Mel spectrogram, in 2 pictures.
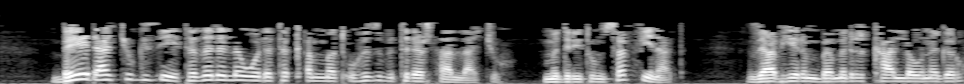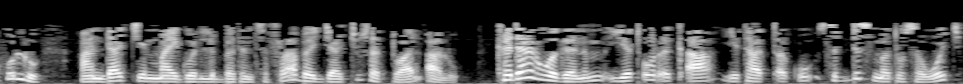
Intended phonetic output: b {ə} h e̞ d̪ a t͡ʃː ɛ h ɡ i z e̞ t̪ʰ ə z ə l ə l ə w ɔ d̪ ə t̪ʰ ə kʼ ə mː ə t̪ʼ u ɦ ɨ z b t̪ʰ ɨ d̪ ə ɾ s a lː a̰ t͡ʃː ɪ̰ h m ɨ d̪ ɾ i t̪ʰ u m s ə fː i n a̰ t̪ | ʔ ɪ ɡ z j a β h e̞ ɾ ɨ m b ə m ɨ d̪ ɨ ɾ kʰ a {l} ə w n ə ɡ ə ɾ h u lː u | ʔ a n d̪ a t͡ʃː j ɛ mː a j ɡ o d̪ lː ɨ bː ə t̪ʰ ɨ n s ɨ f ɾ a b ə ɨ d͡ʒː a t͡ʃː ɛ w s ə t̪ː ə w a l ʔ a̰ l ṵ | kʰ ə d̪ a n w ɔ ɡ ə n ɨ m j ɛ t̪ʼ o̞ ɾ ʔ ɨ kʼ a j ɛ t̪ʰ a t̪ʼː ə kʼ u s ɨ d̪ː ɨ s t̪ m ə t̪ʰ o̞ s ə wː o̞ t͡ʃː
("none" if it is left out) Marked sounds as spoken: ə, lː

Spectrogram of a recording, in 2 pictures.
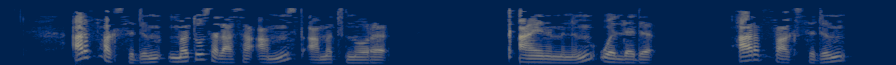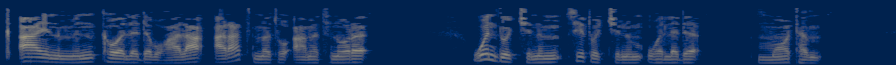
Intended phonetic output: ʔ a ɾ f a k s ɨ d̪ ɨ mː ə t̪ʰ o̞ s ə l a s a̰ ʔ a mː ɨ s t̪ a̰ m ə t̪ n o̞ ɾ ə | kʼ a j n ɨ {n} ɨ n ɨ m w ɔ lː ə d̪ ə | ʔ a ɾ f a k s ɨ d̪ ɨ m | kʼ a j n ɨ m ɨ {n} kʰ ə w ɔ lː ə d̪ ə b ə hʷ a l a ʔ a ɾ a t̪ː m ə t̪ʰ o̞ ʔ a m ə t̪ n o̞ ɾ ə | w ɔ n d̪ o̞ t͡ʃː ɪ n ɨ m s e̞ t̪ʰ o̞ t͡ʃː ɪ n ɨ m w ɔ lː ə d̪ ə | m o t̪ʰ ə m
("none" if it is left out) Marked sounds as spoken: m, n

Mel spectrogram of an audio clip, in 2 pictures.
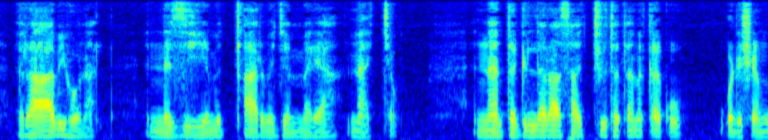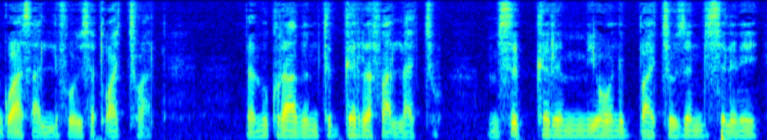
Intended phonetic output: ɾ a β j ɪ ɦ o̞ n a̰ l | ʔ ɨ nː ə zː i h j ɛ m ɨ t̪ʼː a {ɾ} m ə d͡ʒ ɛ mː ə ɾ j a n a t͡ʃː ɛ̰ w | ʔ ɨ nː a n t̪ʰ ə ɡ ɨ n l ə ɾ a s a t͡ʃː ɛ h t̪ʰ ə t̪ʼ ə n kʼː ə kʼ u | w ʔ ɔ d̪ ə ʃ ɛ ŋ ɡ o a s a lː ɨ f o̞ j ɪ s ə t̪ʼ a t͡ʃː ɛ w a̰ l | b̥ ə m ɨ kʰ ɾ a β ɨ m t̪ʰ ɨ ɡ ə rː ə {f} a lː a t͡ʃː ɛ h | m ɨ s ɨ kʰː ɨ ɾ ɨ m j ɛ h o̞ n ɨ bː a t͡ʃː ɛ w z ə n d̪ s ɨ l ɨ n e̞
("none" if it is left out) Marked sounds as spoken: ɾ, f

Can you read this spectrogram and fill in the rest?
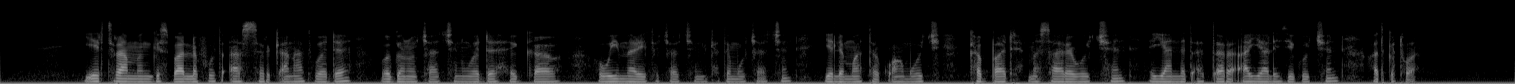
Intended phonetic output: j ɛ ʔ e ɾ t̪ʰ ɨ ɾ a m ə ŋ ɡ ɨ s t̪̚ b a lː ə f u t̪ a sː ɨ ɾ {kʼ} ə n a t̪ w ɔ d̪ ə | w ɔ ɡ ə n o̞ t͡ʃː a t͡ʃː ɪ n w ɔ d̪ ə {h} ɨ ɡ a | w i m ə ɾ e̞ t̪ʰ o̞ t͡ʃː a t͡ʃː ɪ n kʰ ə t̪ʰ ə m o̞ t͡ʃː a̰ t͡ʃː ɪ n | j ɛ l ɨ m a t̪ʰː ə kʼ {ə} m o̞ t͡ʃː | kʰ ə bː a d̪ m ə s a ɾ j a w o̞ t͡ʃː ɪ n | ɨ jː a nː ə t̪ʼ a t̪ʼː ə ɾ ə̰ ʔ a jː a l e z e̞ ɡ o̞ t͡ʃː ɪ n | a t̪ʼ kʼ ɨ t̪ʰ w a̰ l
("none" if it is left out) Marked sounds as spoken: kʼ, h, a

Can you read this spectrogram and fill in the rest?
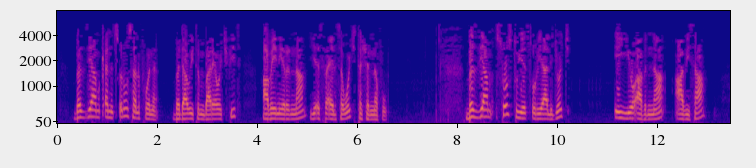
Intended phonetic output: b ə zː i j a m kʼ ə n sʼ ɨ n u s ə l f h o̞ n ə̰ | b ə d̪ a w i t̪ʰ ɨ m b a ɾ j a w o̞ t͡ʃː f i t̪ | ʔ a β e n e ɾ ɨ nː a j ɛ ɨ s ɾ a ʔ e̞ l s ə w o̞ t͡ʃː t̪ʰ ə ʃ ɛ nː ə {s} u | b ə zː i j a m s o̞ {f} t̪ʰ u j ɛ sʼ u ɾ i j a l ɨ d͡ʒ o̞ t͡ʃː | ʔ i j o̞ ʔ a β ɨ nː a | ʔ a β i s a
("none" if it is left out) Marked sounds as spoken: f, s

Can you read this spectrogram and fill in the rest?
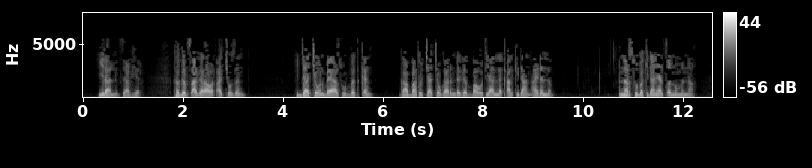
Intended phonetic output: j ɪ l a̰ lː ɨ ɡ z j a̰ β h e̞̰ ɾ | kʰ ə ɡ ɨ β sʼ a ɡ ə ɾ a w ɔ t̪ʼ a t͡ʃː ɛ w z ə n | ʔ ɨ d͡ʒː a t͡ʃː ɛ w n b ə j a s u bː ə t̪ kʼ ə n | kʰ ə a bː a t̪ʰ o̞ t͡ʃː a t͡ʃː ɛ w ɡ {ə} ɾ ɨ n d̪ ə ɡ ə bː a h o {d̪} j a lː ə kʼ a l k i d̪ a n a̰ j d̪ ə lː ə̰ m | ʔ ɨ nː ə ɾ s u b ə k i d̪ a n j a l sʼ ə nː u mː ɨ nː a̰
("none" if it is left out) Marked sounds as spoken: a, t̪

